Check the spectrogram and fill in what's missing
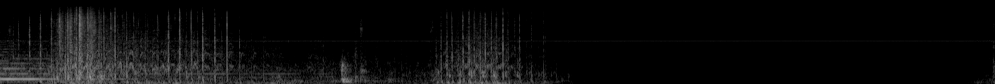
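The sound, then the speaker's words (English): Birds fluttering and calling in an enclosed space, two busy bursts of sound a couple of seconds apart, then near silence with only a faint steady high tone lingering. “Oh! There's birds in here.”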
